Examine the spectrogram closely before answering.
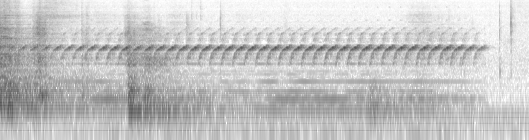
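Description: Car alarm warbling in fast, even pulses, about eight a second, played from the film's soundtrack through a TV speaker; it cuts off suddenly near the end. A louder noise dies away in the first second, and there is a single thump about two seconds in.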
